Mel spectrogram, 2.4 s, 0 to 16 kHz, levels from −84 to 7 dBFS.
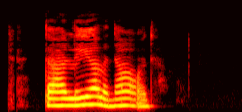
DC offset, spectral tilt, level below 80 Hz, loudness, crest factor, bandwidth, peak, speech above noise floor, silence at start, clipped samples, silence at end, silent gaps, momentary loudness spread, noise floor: under 0.1%; -6.5 dB/octave; -72 dBFS; -16 LUFS; 16 dB; 8.2 kHz; -2 dBFS; 59 dB; 0.45 s; under 0.1%; 0.9 s; none; 11 LU; -74 dBFS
